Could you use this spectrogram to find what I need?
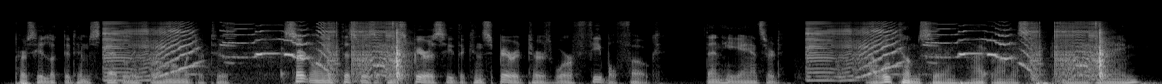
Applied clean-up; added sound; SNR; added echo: none; Squeak; -2 dB; none.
